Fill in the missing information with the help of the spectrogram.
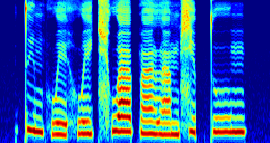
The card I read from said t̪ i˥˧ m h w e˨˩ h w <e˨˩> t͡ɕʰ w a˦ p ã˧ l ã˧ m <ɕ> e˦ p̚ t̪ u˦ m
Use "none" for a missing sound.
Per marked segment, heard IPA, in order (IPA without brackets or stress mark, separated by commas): e˧, ɕ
